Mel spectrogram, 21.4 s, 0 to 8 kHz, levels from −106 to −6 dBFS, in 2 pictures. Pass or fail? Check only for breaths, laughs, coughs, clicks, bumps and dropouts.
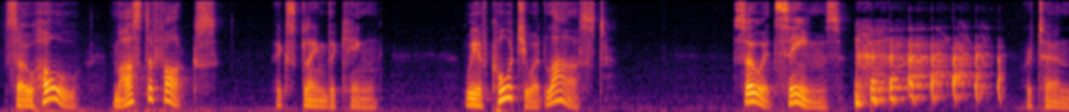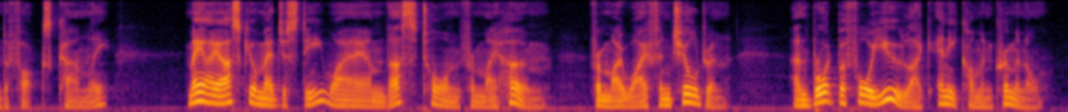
fail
